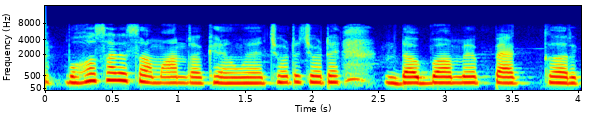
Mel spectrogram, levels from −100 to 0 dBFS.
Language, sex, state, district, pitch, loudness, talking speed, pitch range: Hindi, male, Jharkhand, Garhwa, 235 Hz, -14 LUFS, 180 wpm, 225-255 Hz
